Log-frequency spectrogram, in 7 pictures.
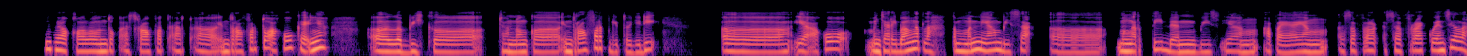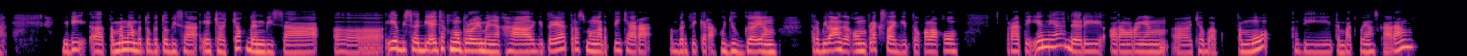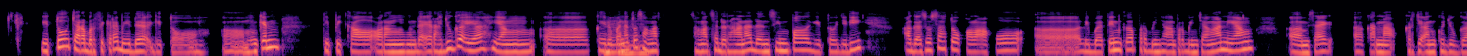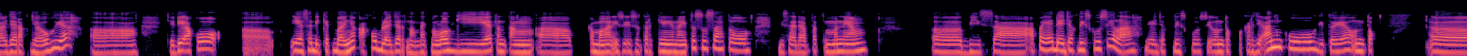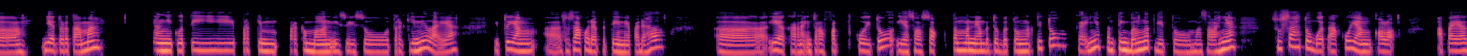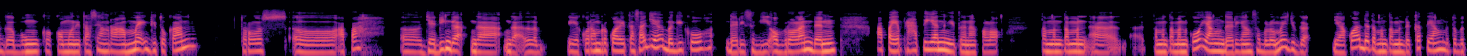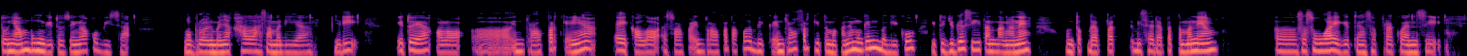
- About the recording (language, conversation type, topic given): Indonesian, advice, Bagaimana cara pindah ke kota baru tanpa punya teman dekat?
- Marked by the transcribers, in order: in English: "ekstrovert"; in English: "introvert"; in English: "introvert"; in English: "introvert-ku"; in English: "introvert"; in English: "ekstrovert, introvert"; in English: "introvert"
